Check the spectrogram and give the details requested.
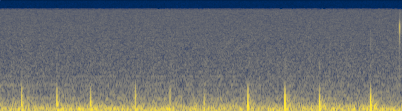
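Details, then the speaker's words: Abdominal exam percussion moving up toward the liver: about eleven quick finger taps, roughly four a second, the note changing from tympanic bowel to dull solid organ at the liver edge. "Now you can definitely hear a change here from here to here. You know, definitely we're over a solid organ in this case."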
